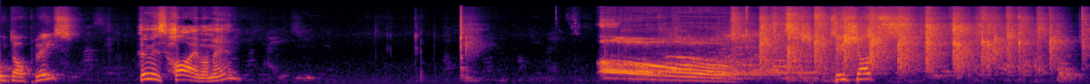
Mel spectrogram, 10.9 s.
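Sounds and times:
speech: 0.0s - 0.8s, 1.4s - 2.5s, 6.0s - 7.6s, 8.4s - 8.9s
crowd clapping in rhythm: 7.1s - 10.8s.

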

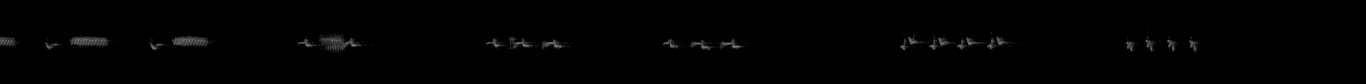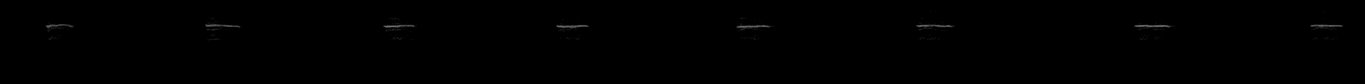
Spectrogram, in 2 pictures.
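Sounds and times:
bird chirping song: 0.0s - 2.3s, 3.0s - 4.0s, 4.8s - 6.0s, 6.6s - 7.9s, 9.0s - 10.4s, 11.2s - 12.4s, 14.1s - 14.6s, 15.7s - 16.2s, 17.5s - 18.0s, 19.2s - 19.7s, 21.0s - 21.5s, 22.8s - 23.4s, 25.0s - 25.6s, 26.8s - 27.3s.

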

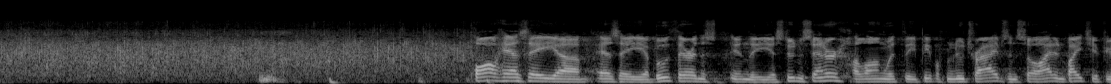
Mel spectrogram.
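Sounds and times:
audience at a campus gathering applauding a visiting representative: 0.0s - 5.8s
speech: 4.8s - 11.0s.

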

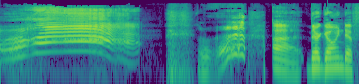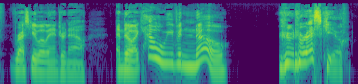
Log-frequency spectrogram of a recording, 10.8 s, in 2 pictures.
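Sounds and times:
voice imitating a loud scream: 0.0s - 2.2s, 3.0s - 3.7s
speech: 4.1s - 8.8s, 9.6s - 10.7s.

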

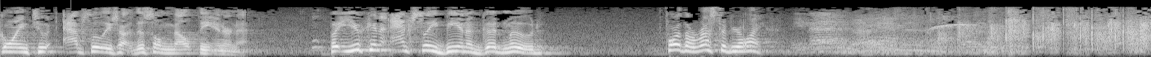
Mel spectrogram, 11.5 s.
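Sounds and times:
speech: 0.0s - 2.6s, 3.3s - 5.5s, 6.6s - 8.5s
murmur of voices: 7.8s - 10.2s
audience clapping: 8.9s - 11.5s.

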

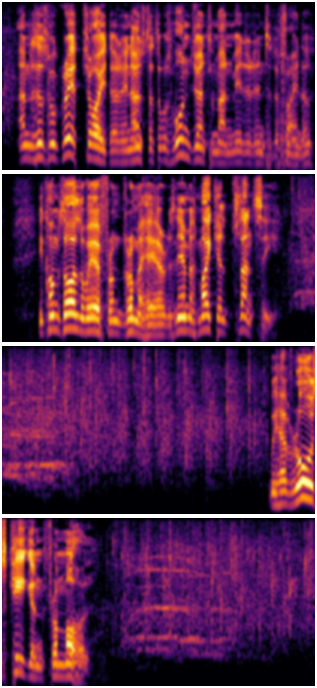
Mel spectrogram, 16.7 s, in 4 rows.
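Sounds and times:
audience applause for finalists: 0.0s - 0.8s, 7.9s - 12.0s, 13.6s - 16.6s
man speaking loudly over a microphone: 0.2s - 7.9s, 11.9s - 13.8s
speech: 0.2s - 7.9s, 11.9s - 13.8s.

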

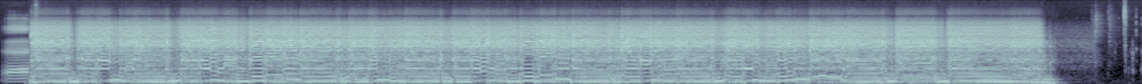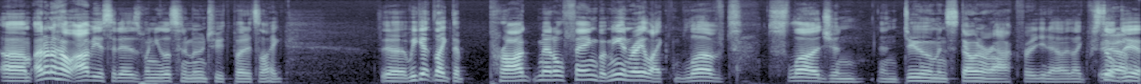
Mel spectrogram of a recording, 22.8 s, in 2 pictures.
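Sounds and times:
speech: 0.0s - 2.4s, 11.7s - 14.5s, 15.2s - 22.8s
distorted electric guitar riff on neck pickup: 0.2s - 11.0s.

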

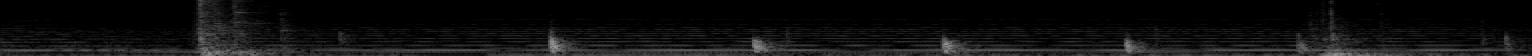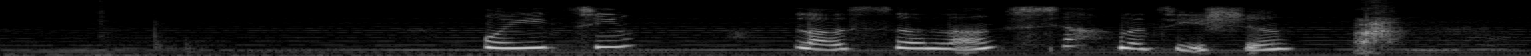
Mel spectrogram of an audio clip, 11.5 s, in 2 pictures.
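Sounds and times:
door being opened: 0.7s - 1.3s, 3.6s - 6.4s
speech: 7.8s - 11.1s.

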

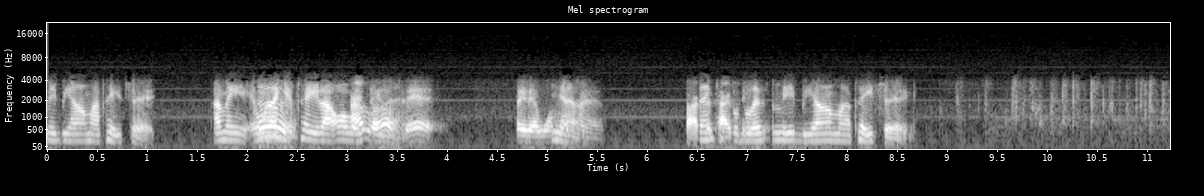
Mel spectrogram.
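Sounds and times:
speech: 0.0s - 4.0s, 4.7s - 5.6s, 6.4s - 8.7s
faint typing on a computer keyboard: 9.0s - 11.2s.

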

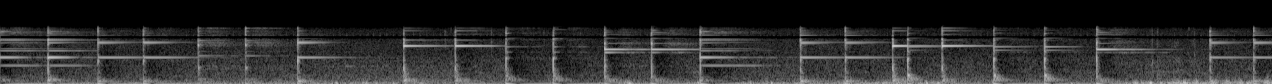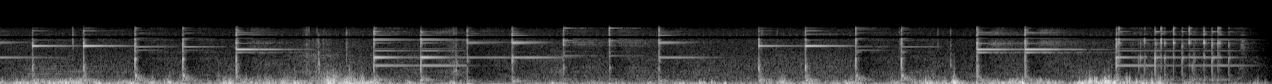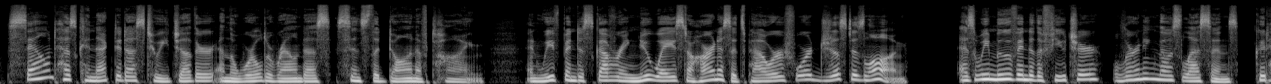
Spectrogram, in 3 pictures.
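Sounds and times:
six singing stones struck to play a melody: 0.0s - 15.8s, 16.4s - 25.3s
speech: 25.7s - 38.1s.

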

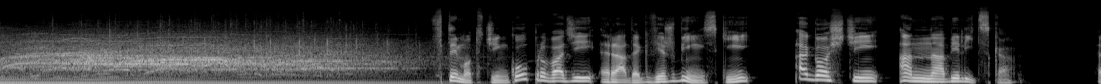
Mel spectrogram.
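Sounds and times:
applause: 0.0s - 4.9s
cheering: 0.0s - 5.0s
speech: 4.4s - 10.2s.

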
